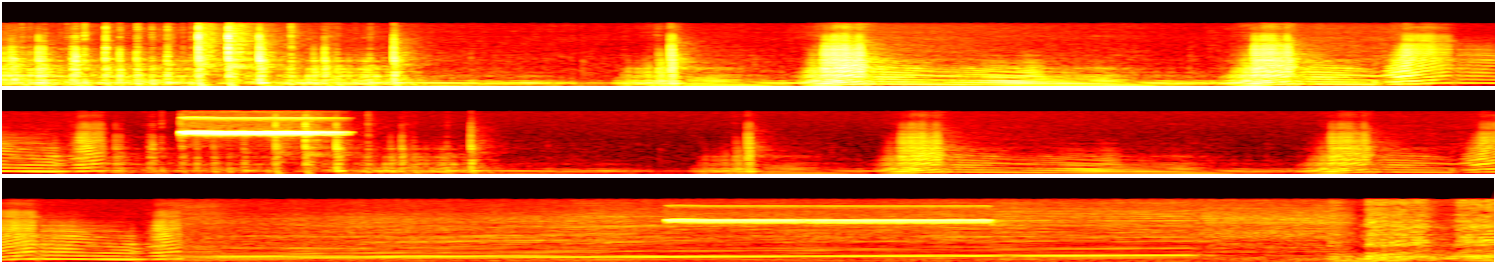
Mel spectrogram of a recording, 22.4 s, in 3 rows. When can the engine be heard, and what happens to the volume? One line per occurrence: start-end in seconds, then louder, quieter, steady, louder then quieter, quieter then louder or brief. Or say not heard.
0.0-22.3 quieter.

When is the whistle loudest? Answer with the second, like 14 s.
9 s.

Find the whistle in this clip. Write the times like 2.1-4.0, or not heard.
8.3-9.2, 18.2-19.9.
